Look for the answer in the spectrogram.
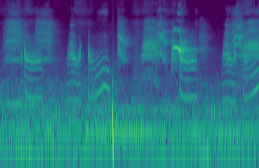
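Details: Hand-tame ringneck parrots calling in a string of harsh, arching squawks and nasal slurred notes, some overlapping, with a single sharp knock and low background hum.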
